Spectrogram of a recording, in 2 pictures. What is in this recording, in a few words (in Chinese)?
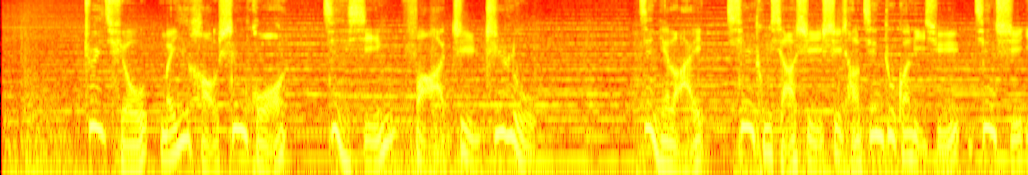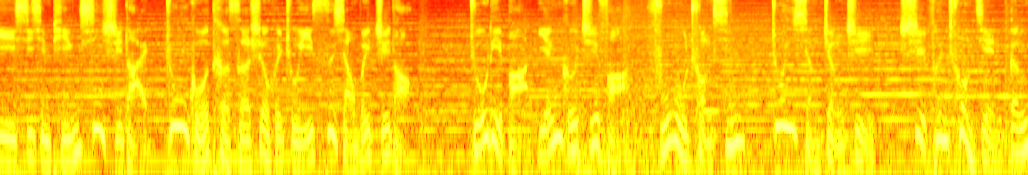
男,党政专题; 青铜峡市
